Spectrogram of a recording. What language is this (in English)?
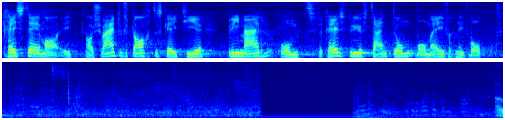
Swiss German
